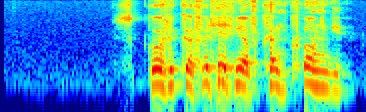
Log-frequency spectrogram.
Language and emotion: Russian, neutral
